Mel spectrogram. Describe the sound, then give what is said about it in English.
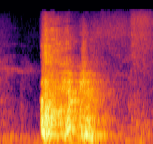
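A single throat clearing from a lecturer during a scripture class: a rough, gravelly burst that starts abruptly, holds for about half a second, then fades into near quiet. “Never supposed to repeat that clearing of the throat.”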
